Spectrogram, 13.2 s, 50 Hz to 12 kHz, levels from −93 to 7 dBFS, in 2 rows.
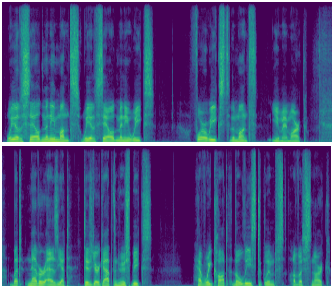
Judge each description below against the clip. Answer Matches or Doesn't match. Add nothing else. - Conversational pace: Matches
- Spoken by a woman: Doesn't match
